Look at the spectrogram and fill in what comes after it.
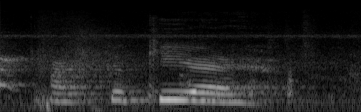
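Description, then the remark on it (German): Chickens cluck in a quick run of short, throaty calls, the loudest in the middle, as they wander in and out at a school. A faint steady whine sits underneath. “Auch hier spazieren Hühner ein und aus.”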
